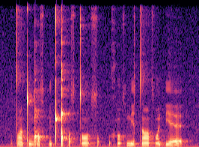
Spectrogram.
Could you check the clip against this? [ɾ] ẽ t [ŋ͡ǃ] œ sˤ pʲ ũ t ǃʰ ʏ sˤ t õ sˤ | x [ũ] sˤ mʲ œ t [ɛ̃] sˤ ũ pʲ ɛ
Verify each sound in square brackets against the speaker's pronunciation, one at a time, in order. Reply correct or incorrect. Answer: incorrect, correct, correct, correct

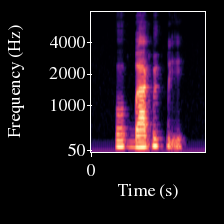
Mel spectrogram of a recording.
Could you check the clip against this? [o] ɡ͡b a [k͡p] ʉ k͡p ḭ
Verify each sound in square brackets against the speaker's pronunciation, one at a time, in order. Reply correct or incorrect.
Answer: correct, correct

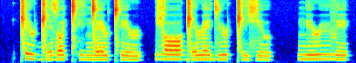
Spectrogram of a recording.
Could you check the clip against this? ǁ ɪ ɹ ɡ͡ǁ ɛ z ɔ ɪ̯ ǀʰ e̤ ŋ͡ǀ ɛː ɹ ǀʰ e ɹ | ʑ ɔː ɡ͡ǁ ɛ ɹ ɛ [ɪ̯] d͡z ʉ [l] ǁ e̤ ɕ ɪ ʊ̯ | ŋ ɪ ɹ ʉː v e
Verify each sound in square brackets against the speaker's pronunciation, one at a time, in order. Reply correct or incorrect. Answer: correct, incorrect

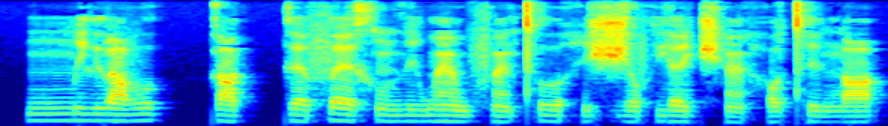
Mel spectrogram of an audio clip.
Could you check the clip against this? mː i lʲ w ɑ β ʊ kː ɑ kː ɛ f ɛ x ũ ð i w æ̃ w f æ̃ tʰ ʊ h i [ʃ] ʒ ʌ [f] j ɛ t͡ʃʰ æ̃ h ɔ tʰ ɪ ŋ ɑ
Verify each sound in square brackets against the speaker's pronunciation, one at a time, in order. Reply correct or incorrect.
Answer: correct, correct

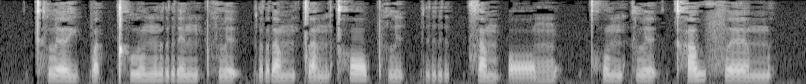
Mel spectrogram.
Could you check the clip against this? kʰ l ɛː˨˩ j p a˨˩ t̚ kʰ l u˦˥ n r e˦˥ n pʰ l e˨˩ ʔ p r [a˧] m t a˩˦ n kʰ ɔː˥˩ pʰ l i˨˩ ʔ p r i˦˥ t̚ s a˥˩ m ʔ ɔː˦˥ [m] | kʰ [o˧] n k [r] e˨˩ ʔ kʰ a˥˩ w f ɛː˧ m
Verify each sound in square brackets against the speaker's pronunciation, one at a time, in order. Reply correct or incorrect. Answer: correct, correct, incorrect, incorrect

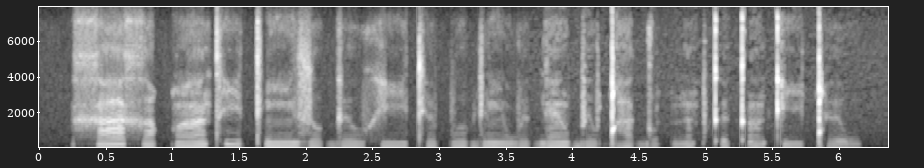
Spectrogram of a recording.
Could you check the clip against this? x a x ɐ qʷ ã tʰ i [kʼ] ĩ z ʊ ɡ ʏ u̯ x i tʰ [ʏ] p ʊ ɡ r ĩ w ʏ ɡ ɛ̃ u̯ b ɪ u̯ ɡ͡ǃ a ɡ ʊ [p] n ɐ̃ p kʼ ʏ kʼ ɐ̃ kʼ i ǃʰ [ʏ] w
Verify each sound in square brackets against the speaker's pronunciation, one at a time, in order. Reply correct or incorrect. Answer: incorrect, correct, correct, correct

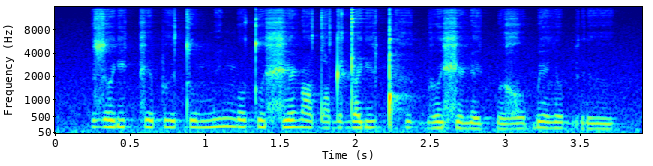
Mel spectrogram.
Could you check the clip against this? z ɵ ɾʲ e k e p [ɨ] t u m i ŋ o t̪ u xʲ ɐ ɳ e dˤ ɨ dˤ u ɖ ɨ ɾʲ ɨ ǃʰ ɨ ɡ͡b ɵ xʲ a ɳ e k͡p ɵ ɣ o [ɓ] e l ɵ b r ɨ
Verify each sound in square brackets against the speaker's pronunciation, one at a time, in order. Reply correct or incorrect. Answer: correct, correct

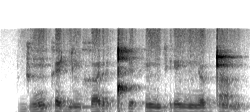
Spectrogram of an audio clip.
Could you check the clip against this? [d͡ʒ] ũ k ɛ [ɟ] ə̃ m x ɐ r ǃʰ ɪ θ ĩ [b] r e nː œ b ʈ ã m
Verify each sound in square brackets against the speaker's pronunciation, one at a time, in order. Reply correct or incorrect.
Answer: correct, correct, correct

